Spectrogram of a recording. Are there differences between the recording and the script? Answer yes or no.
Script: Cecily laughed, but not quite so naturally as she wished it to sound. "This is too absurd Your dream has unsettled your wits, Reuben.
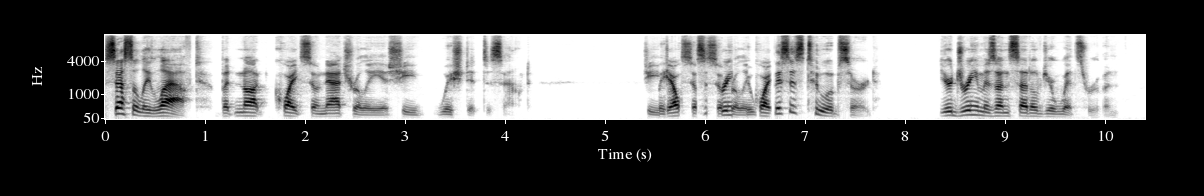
yes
